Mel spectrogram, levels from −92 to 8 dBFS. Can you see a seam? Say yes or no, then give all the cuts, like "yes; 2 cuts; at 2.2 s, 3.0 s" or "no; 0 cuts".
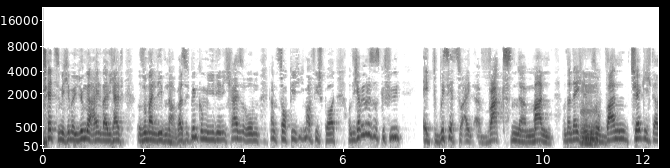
no; 0 cuts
